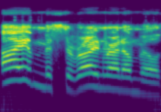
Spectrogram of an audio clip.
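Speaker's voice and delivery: super sophisticated, affected, fancy put-on voice. Asked who he is, the speaker introduces himself in a super sophisticated voice. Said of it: "in my like super sophisticated voice".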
